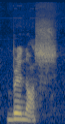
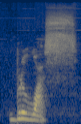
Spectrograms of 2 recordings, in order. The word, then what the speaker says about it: brunoise: That is a French term pronunciation. Pero kung American English, brunos. Okay? American English, brunos. Pero kapag tinranslate na natin siya sa French term, pronounced as brunoise.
